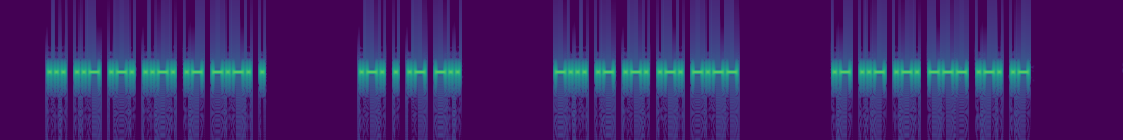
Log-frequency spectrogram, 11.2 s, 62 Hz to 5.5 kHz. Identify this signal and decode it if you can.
Morse code, heard as a keyed tone, about 34 wpm, 550 Hz. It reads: SURFACE READ BARRY AURORA
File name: Ultimate Word List / 35WPM Ultimate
